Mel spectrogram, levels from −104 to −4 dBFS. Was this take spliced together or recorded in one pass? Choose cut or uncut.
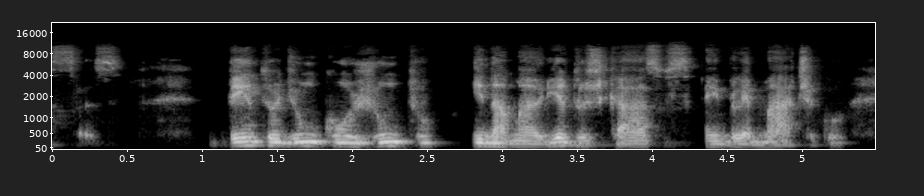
cut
